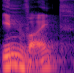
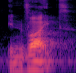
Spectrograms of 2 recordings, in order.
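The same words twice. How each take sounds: First: The stress is on the first syllable. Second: The stress is on the second syllable. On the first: It is a noun. "that is the noun" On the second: It is a verb. "The stress is on the second syllable if it is a verb"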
